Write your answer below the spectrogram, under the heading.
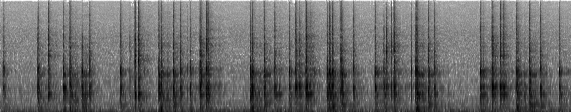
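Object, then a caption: Clear plastic tray with divider. Long silver nails tap the inner walls of an empty, clear, shallow plastic tray with a divider, which lies flat. They make quick, irregular bursts of sharp, bright clicking taps. Each tap dies away almost instantly, with little low-end weight and quiet pauses between the clusters.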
